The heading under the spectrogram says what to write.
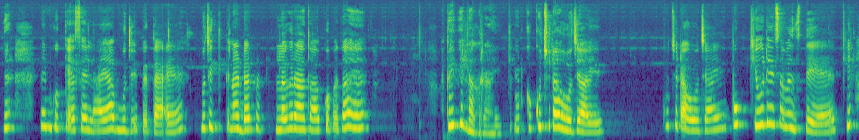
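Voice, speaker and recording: A woman's voice: sits high, warm tone. A woman voicing a distraught young man who pleads tearfully and repeats himself at a sickbed. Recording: dull lo-fi recording.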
